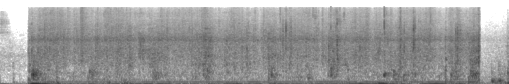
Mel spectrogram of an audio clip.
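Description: A steady crackling hiss over a low hum, starting abruptly a moment in and cutting off suddenly at the end.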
